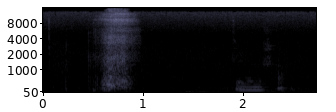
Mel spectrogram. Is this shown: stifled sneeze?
yes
